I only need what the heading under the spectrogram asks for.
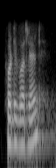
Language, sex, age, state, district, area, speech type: Odia, male, 18-30, Odisha, Nabarangpur, urban, conversation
